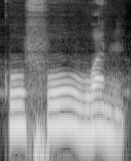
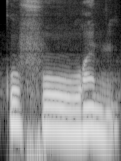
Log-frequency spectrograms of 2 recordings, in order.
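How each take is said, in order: No difference in how they are said.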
